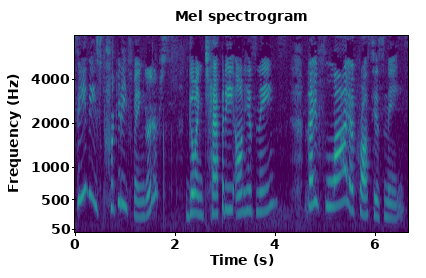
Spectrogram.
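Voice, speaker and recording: A woman reading a children's picture book aloud as a teacher would, expressively, with drawn-out words and deliberate pauses. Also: very high-pitched, sing-song, fairly bright tone, low-quality recording. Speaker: primary school teacher.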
